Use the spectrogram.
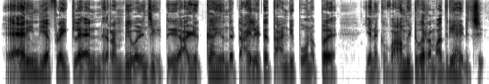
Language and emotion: Tamil, disgusted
